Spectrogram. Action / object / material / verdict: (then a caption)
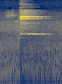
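strike / glass filled with water, struck with a spoon / glass / full. A glass filled to the top with water is struck once with a spoon, giving a short, high clink that rings briefly and fades within about half a second. The full glass gives a slightly muffled sound compared with an empty one.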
